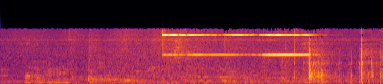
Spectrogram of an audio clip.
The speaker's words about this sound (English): I ring the bell, okay.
